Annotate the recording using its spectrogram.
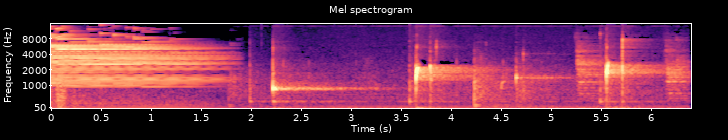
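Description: A shimmering, glittering chime sound effect fades out over the first two seconds, then a few single struck notes ring out and die away, roughly a second apart.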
